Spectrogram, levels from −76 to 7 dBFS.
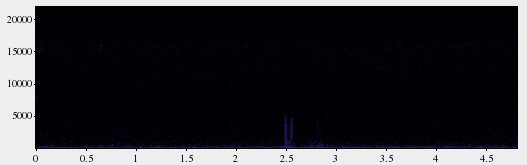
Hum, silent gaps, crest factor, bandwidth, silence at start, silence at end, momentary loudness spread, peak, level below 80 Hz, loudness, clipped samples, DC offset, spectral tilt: none; none; 24 dB; 17 kHz; 0 s; 0 s; 2 LU; -32 dBFS; -62 dBFS; -57 LUFS; under 0.1%; under 0.1%; -3 dB/octave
